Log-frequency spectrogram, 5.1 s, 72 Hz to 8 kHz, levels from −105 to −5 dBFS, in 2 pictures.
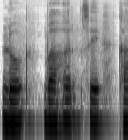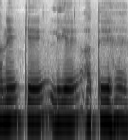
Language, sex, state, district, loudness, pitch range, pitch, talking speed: Hindi, male, Punjab, Kapurthala, -15 LUFS, 135-140 Hz, 135 Hz, 95 wpm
